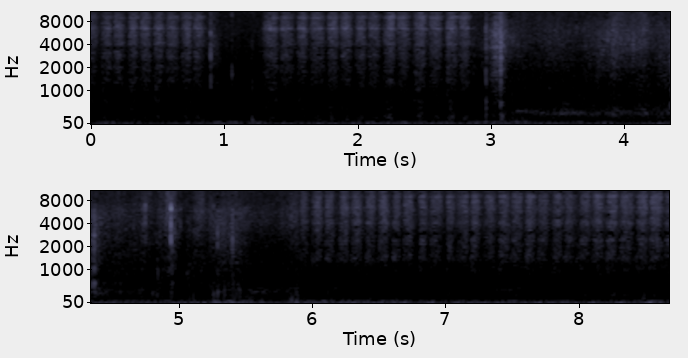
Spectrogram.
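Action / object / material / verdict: scrape / coloured pencil on thin paper / paper / none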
